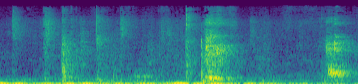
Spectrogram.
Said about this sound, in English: Dog vomit. Did you actually... She didn't actually vomit. No, it's a little bit of spit. It's there. I can see it.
